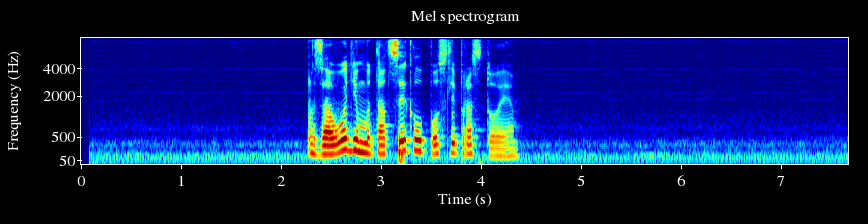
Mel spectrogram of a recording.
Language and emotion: Russian, neutral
